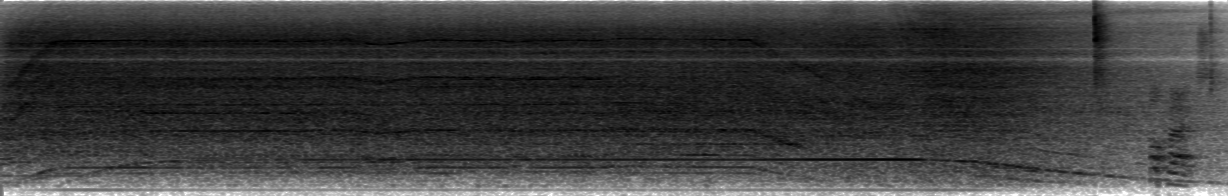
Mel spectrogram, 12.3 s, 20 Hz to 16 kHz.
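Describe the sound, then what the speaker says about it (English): A Festool Domino DF 700 joiner cutting a slot in wood: a loud, close motor whine holds steady, with pitch shifts as the cut plunges, then spins down near the end. "I first cut the initial slot."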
